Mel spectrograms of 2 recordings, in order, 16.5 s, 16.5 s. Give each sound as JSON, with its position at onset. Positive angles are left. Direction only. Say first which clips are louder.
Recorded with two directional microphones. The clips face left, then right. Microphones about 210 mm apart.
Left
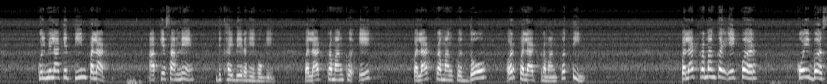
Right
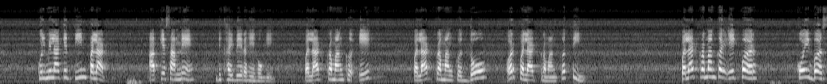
{"t": 0.8, "sound": "a woman's voice", "louder": "left 3 dB", "side_deg": 20}
{"t": 13.6, "sound": "a woman's voice", "louder": "left 2 dB", "side_deg": 15}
